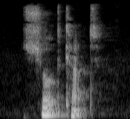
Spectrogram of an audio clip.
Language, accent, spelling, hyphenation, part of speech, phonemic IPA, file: English, Southern England, shortcut, short‧cut, noun / verb, /ˈʃɔːtkʌt/, LL-Q1860 (eng)-shortcut.wav
- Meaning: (noun) 1. A path between two points that is faster than the commonly used paths 2. A method to accomplish something that omits one or more steps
